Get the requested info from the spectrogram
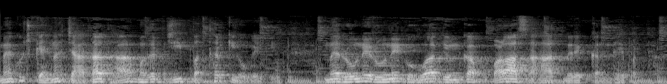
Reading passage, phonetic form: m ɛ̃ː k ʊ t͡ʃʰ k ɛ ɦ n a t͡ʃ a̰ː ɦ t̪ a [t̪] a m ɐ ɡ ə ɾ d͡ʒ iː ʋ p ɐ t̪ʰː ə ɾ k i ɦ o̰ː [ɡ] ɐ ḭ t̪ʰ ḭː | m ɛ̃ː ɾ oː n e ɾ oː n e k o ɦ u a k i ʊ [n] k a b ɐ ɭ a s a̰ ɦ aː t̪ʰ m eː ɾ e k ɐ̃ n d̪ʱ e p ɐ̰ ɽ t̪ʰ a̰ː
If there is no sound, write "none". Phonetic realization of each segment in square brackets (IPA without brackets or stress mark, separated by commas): t̪ʰ, ɡ, n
